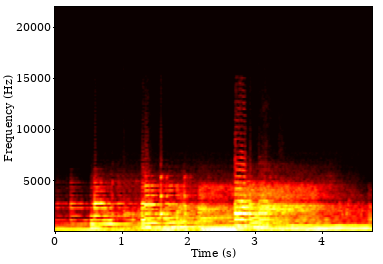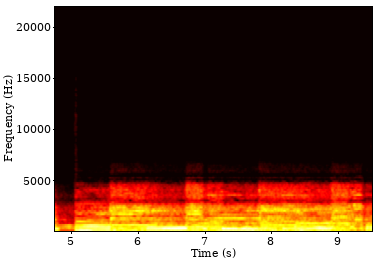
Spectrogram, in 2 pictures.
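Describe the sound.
Reverb-soaked, effects-processed sound, as from a voice run through a reverb unit, with dense sustained ringing tones and some distortion, loud and continuous for nearly the whole clip apart from one brief dip near the middle.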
